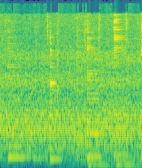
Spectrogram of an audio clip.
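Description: The Fremont River in Capitol Reef, Utah, a year-round desert stream, flows in a steady broadband wash of water with a few soft low tones drifting under it, no voices.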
